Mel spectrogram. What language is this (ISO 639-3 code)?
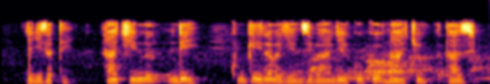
kin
